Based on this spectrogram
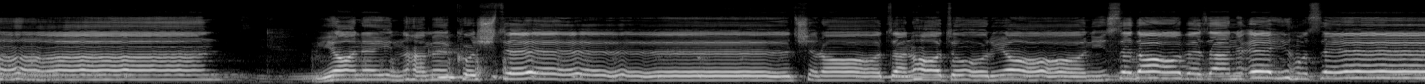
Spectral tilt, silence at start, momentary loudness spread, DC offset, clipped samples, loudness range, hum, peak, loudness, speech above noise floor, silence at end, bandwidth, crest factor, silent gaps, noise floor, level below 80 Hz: -4 dB/octave; 0 s; 7 LU; under 0.1%; under 0.1%; 3 LU; none; -4 dBFS; -19 LUFS; 27 dB; 0 s; 18.5 kHz; 16 dB; none; -45 dBFS; -68 dBFS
